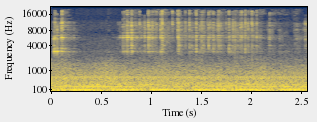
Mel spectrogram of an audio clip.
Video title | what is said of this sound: Litespeed T1SL Dream Build. Component breakdown/Bloopers/Behind the scenes. | There is something in between the hollow walls of the carbon arm stuck inside.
